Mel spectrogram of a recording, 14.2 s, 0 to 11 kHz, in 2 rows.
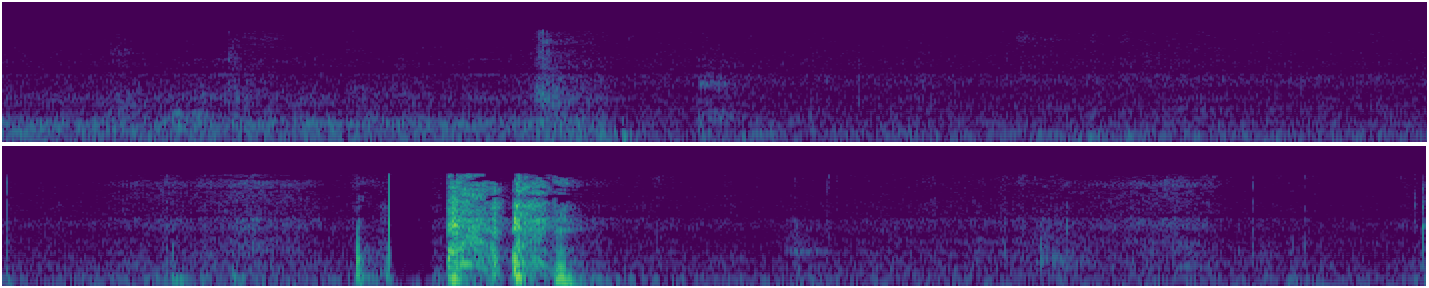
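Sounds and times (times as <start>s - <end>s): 
person coughing and clearing throat: 9.3s - 10.2s.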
